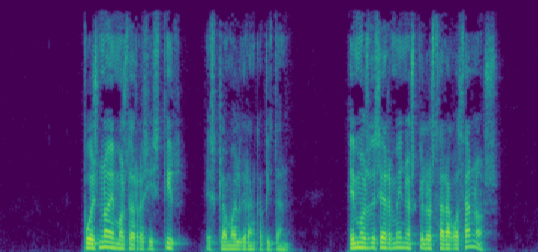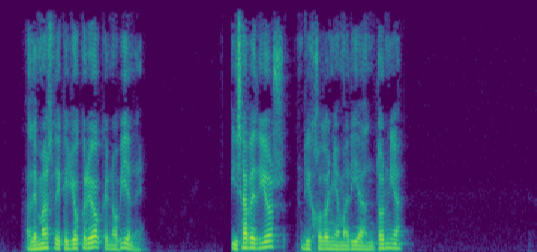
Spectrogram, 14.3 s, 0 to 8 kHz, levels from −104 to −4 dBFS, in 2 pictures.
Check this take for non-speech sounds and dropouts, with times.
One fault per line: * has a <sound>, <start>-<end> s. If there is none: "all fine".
all fine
